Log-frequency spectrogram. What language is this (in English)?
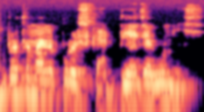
Bangla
